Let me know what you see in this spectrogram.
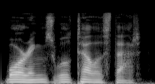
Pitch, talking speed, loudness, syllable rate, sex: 100 Hz, 190 wpm, -19 LUFS, 4.4 syllables/s, male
